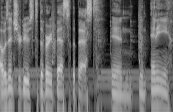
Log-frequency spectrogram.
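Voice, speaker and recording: A man speaks at a moderate pace with a fairly low pitch and fairly even intonation. Music plays in the background. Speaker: podcast host. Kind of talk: podcast interview.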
